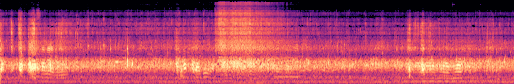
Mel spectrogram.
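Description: River water flowing, with distant voices in the background and a brief louder rush of noise about four and a half seconds in.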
